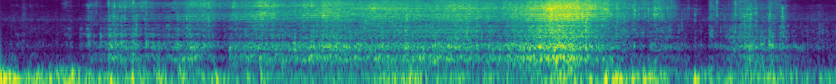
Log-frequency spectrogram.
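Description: Plastic sheeting on a hut roof rustling as it is lifted and pulled back. The rustle swells to its loudest about five to six seconds in and dies away near the end, over a steady low rumble.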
